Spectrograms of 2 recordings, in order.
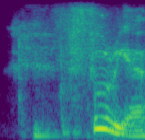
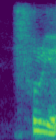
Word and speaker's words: Fourier: Fourier, so let me just type it in the chat. Fourier transform. I know there's a lot of people pronounces Fourier at different ways. Europeans pronounce it as Fourier, so the proper British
